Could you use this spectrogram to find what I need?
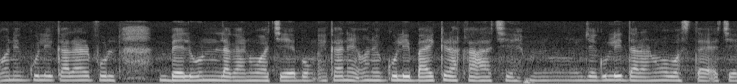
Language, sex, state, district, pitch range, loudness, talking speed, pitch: Bengali, female, Assam, Hailakandi, 180-190 Hz, -17 LUFS, 130 wpm, 185 Hz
